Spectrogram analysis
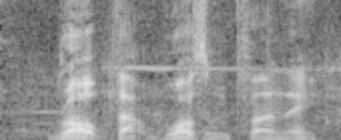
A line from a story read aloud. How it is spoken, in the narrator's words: Nick replied angrily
